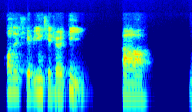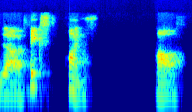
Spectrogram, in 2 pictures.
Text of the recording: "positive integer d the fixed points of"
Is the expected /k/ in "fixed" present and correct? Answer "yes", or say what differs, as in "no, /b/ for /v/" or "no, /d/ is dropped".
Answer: yes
